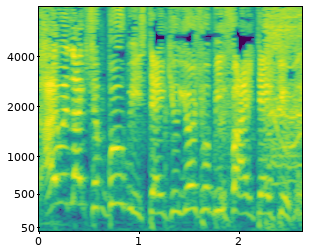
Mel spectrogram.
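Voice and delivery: exaggerated impaired speech, pitched very high; high, strained, hammed-up diner order; Mike. Comic friend pranking a waitress who talked past him, exaggerated impaired voice. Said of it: "he cranks the level of reach on up three thousand percent".

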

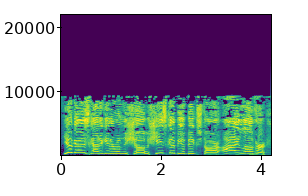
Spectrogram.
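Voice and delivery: high-pitched mock gushing fan; Nick. Host quotes the fan's pleading email, mock gushing. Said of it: "as Amber Heard's number one fan, was emailing us saying".

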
